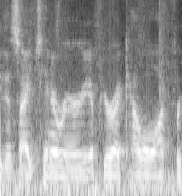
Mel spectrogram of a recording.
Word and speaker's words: Kalaloch: By the way, guys, it's actually pronounced Kalaloch Lodge, not Kalaloch.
